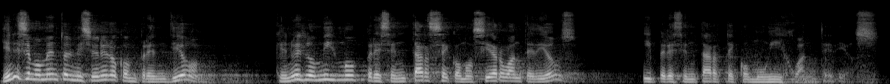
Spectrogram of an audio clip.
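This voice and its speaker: A man's voice: a little high, animated, a little slow, dark tone, big-room sound. A man who is a missionary, teaching a Bible course and often asking his listeners questions. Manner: asks the listeners many questions. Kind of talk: spoken Bible lesson.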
